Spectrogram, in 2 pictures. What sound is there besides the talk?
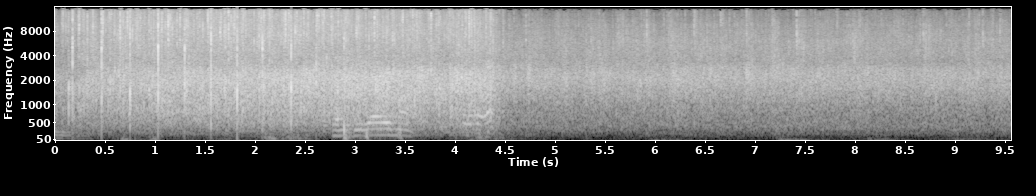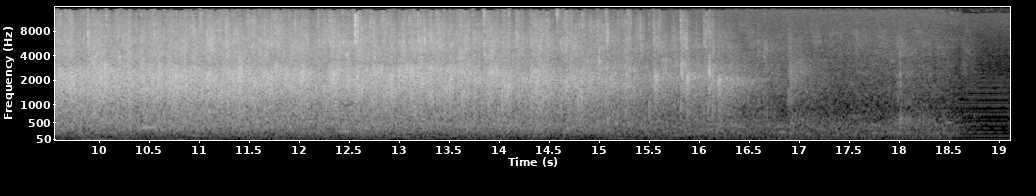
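audience applause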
